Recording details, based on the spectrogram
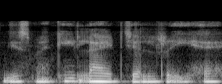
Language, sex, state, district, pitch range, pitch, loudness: Hindi, male, Himachal Pradesh, Shimla, 125-135 Hz, 130 Hz, -14 LUFS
